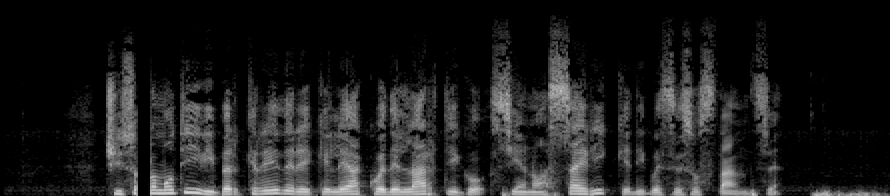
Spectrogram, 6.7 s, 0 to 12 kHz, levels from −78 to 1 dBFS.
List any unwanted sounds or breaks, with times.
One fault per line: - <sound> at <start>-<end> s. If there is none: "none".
- dropout at 1.0-1.1 s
